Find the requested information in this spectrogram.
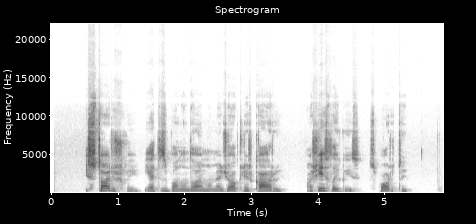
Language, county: Lithuanian, Kaunas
